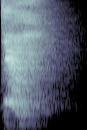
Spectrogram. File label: Attack Normal, Female, Soldier; Dialog; Barks; Battle; Sinecure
